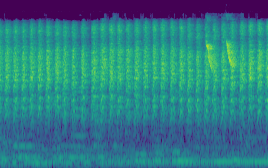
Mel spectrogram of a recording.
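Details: Pijantung, a spiderhunter, delivering its long rough song, prized as a tutor for songbirds; dense scratchy pulses repeat about three times a second without pause, with brief high squeaks near the end.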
